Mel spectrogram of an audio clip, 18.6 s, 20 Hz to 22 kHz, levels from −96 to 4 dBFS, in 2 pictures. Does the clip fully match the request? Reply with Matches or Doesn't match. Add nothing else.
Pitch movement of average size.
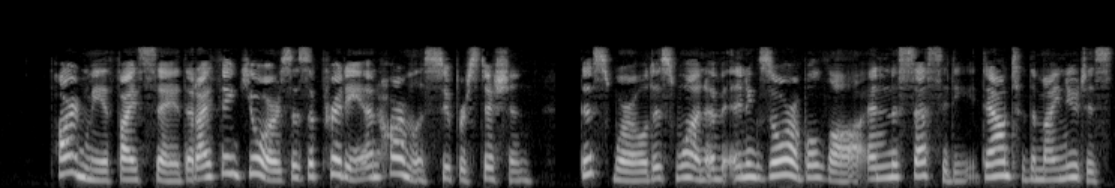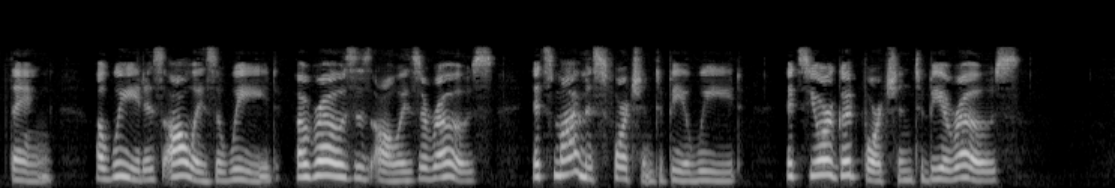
Doesn't match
